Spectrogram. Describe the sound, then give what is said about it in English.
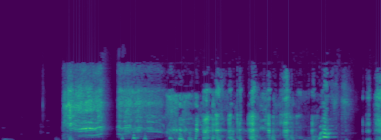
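A person loudly imitates a dog's bark, as a werewolf turning into a dog, with a gruff, breathy woof, then keeps talking in an animated voice. “Whereas in that one, they're just like... Woof!”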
